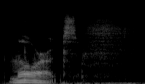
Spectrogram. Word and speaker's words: Mohrg: 11th or lower, ghouls; 12 to 14, ghasts; 15 to 17, mummies; 18th or higher, morgues. And yes, that's how you're supposed to pronounce it, even though it's Mohrg. Don't ask me why.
